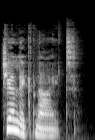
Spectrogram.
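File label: "gelignite", British English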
